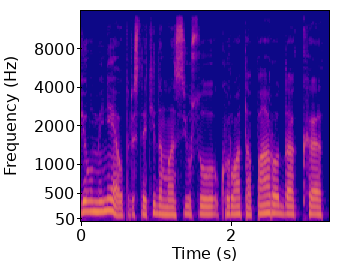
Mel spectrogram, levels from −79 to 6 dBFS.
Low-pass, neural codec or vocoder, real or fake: 14.4 kHz; none; real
